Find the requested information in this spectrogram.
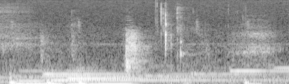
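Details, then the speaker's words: An adult livestreamer's stomach growls with deep, low gurgling rumbles, felt moving from one side to the other, under steady background game music (borborygmi). "you heard that, that's my tummy. There's no way you didn't hear that. There is absolutely no way on this planet that you didn't hear that. That was crazy. It went from one side the whole way to the other."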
